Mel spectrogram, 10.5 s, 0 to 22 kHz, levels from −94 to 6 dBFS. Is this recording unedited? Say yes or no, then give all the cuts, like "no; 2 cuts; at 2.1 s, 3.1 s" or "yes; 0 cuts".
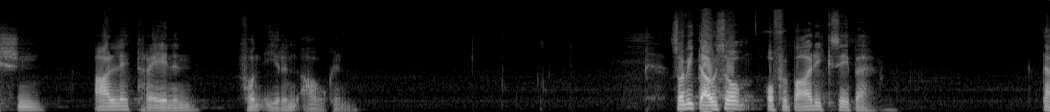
yes; 0 cuts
